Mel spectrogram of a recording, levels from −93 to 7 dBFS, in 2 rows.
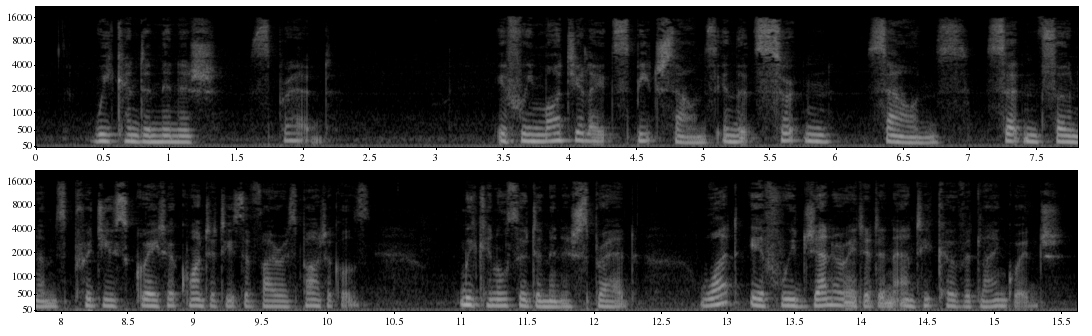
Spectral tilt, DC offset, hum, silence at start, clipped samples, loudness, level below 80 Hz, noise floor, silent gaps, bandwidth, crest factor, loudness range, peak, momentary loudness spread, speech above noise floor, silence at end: -5.5 dB/octave; under 0.1%; none; 0.05 s; under 0.1%; -40 LUFS; -62 dBFS; -62 dBFS; none; 16.5 kHz; 18 dB; 3 LU; -22 dBFS; 11 LU; 22 dB; 0.05 s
